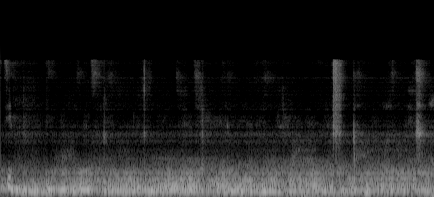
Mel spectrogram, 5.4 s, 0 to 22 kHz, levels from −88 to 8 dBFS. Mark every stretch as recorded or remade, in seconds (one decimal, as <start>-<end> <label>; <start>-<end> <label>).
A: 0.0-5.4 remade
